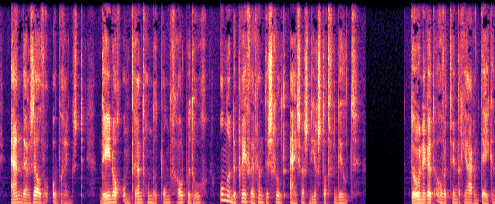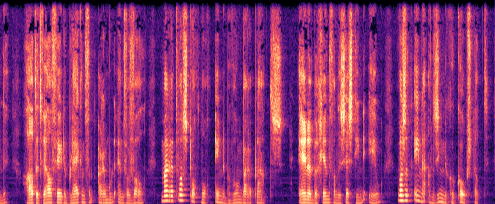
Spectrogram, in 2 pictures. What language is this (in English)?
Dutch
